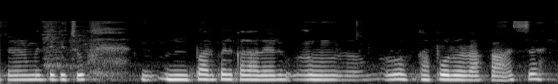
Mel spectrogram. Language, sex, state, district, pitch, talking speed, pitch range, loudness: Bengali, female, Assam, Hailakandi, 220 Hz, 120 wpm, 215-225 Hz, -14 LUFS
